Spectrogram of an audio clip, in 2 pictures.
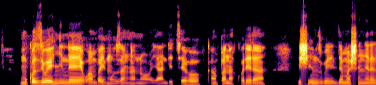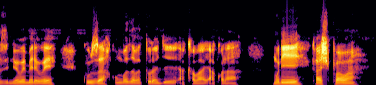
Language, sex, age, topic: Kinyarwanda, male, 18-24, government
